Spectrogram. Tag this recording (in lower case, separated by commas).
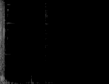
glass, shatter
